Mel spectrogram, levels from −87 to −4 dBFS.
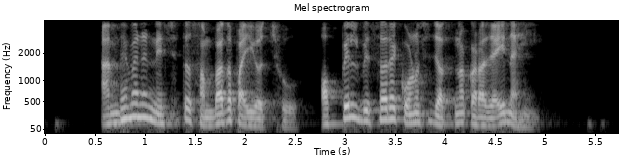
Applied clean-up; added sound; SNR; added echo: none; none; none; none.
